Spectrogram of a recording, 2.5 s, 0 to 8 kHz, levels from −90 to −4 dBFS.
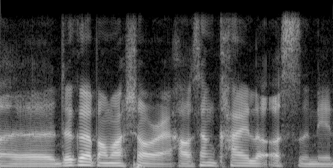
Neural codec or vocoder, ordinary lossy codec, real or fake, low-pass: none; none; real; 7.2 kHz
